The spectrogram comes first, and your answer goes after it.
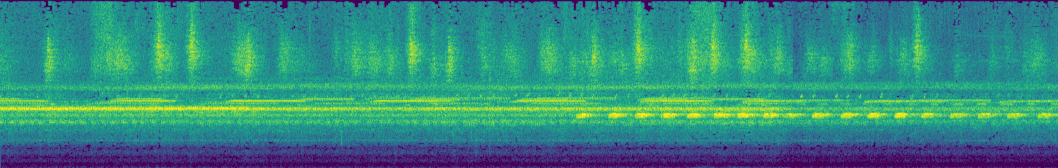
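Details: Crickets chirping at night in the jungle: a steady, very high ringing trill runs throughout, with shimmering pulsed chirps above it that grow louder and more regular in the second half, about three pulses a second.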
